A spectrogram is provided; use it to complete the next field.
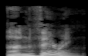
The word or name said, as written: unvarying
